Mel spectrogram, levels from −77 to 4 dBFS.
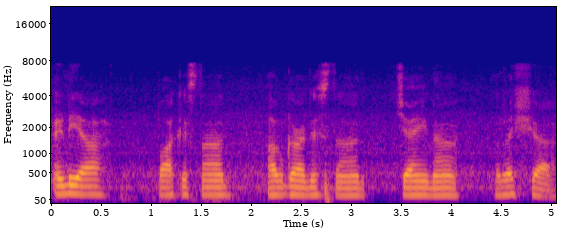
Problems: constant background noise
